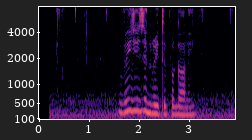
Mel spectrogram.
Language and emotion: Russian, neutral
